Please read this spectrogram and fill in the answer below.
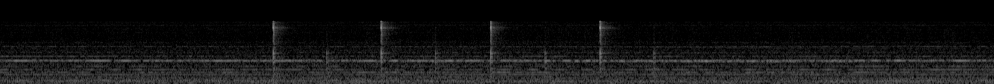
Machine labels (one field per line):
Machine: valve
